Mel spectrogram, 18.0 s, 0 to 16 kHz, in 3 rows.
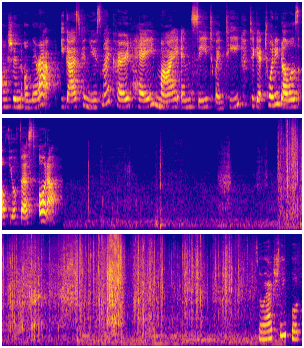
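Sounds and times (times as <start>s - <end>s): packaging crinkling and rustling: 11.1s - 17.7s.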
